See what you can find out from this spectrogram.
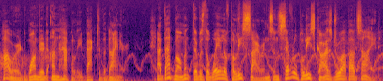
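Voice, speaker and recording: A man's voice: fairly low pitch, sing-song, a little fast, noisy background. A man giving dramatic scripted narration for a children's read-along story. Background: loud music and sound effects.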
